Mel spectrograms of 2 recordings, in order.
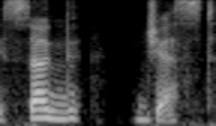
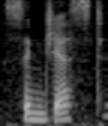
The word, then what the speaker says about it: suggest: by a j sound suggest GJ quickly happens there suggest what do you suggest um that's a tricky one so practice slowly suggest suggest suggest fun okay anyway so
